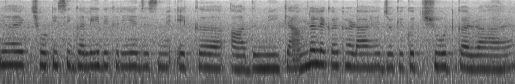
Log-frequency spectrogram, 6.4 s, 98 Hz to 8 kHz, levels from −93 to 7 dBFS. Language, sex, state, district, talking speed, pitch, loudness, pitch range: Hindi, female, Bihar, Darbhanga, 185 wpm, 245 Hz, -15 LUFS, 235-255 Hz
